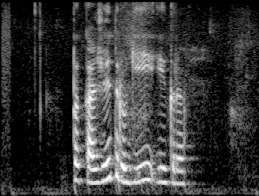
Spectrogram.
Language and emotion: Russian, neutral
